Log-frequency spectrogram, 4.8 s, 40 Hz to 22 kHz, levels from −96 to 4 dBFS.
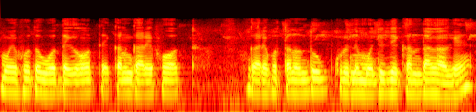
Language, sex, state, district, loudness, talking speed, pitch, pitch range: Chakma, male, Tripura, Unakoti, -16 LUFS, 200 wpm, 125 Hz, 120-130 Hz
